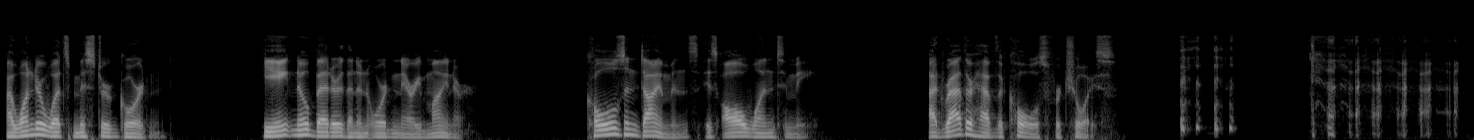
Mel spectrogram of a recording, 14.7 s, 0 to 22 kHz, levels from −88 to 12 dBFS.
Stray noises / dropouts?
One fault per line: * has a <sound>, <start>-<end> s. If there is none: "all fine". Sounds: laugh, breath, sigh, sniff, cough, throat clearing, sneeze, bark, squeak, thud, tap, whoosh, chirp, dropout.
* has a throat clearing, 11.8-12.4 s
* has a laugh, 13.1-14.6 s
